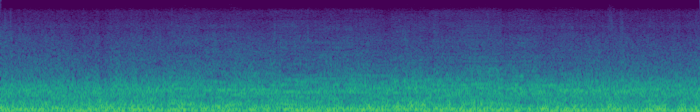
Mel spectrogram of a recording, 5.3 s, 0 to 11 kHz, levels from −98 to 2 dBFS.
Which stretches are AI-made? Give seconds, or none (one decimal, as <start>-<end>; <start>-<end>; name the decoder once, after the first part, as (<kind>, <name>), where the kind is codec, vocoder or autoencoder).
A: 1.3-4.3 (codec, SNAC)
